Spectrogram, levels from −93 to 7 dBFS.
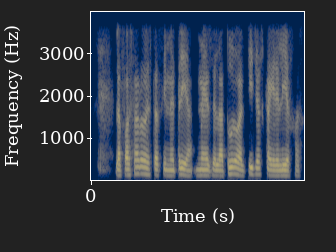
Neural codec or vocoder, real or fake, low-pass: codec, 16 kHz, 6 kbps, DAC; fake; 3.6 kHz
